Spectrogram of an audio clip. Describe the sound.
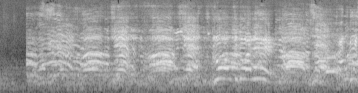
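A large protest crowd in the city of Orsk, Russia, shouts and chants together, many voices rising and falling in rough rhythmic waves, loud and continuous after a sudden start.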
